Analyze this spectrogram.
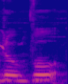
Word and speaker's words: Rubu: Meanwhile, it was Rubu. Initially, he was named as Ribu, and over a time, our pronunciation changed into Rubu.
